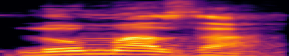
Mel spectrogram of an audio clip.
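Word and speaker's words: لمزة: টান নাই, কুল্লি হুমাজাতিল লুমাজা একটার মধ্যেও টান নাই। আচ্ছা, শব্দের উচ্চারণের ক্ষেত্রে লুমাজা হবে, লুমাজাতিল, লুমাজাতিল হবে না, কারণ এটা জিম না, এটা যা।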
